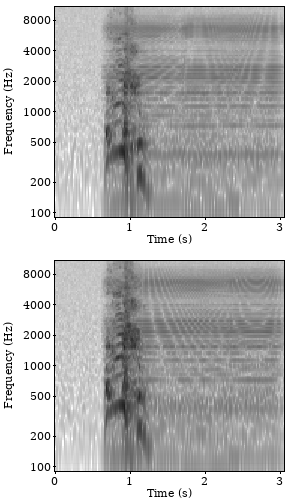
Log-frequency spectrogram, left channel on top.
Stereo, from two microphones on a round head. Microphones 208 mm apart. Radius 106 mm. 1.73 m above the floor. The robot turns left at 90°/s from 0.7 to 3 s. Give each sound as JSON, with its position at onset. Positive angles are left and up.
{"t": 0.7, "sound": "a sneeze", "azimuth_deg": -70, "distance_m": 1.3}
